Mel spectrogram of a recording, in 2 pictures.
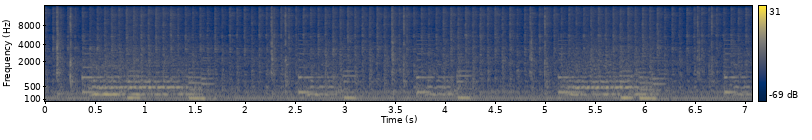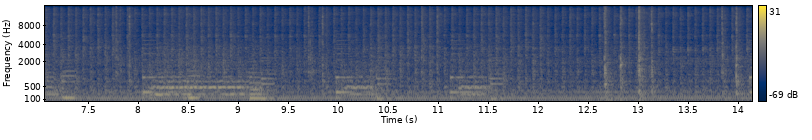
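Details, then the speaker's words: Bar-X slot machine paying out credits: quick, steady ticking of about three clicks a second from the meter counters at the bottom, under the machine's jingles. This is normal. "don't know if you can hear it tapping away, but it's just bloody nuisance on the counters in the bottom. I suppose you won't notice it in a noisy arcade, I suppose, but when you've got the TV with only fools noise in the background and this, I soon bloody hear it."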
